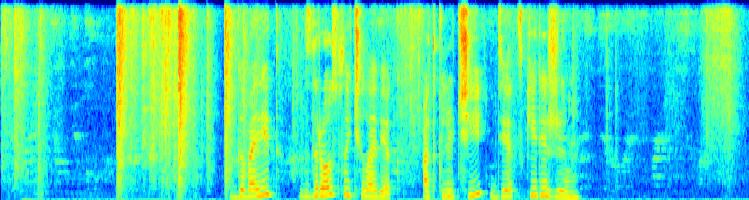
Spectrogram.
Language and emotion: Russian, neutral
